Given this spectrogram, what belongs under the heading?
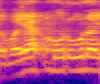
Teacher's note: حمزہ ساکنہ ہے جھٹکا لگا کر پڑھیں گے اور را کو پر پڑھیں گے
